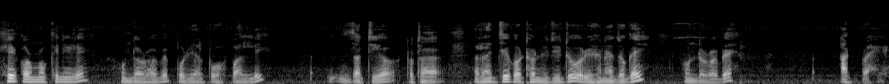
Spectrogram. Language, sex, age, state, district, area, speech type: Assamese, male, 45-60, Assam, Goalpara, urban, spontaneous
